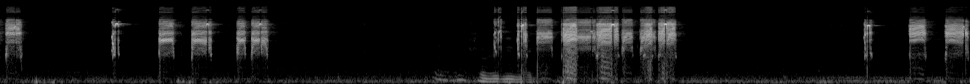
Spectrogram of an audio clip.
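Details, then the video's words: Black francolin held in a cage for testing, giving rasping broadband notes in short groups at the start and end, with a human voice and handling noise cluttering the middle. "Kala Teetar ki Test کالا تیتر کی ٹیسٹ"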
